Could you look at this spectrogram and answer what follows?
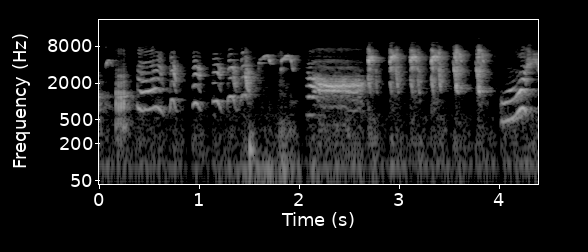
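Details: A talking myna giving a rapid run of harsh, harmonic chattering syllables, then a buzzy sustained note, followed by about eight sharp clipped calls repeated at a quick, slightly uneven pace and a final rising squawk.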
